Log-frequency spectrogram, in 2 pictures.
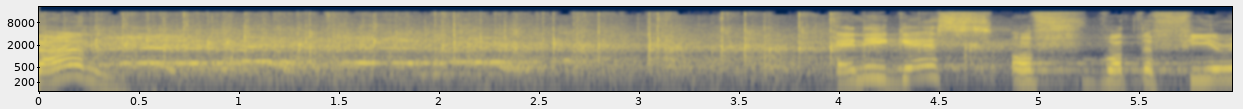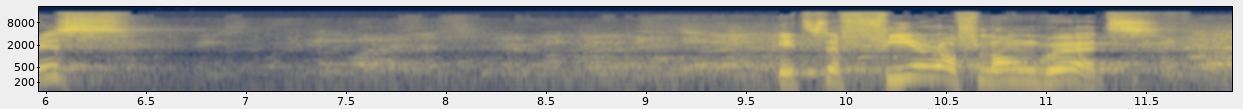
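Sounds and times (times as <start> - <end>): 
faint sustained voice or cheer: 0.0 - 2.9
audience applause: 0.0 - 4.4
speech: 4.0 - 6.5, 9.6 - 11.8
laughter: 8.0 - 10.7, 11.5 - 11.9.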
